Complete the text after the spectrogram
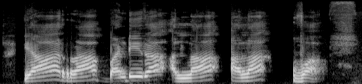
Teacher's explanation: అంగిలి సహాయంతో పలకబడేటువంటి అక్షరాలు అంతస్థాలు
